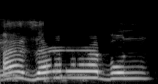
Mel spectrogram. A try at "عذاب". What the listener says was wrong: عذاب، وقت کریں. بو با نہیں نا، ساکن کرنا ہے. جی با بی بو نہیں، ٹھیک ہے.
